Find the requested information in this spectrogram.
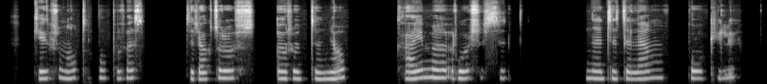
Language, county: Lithuanian, Marijampolė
